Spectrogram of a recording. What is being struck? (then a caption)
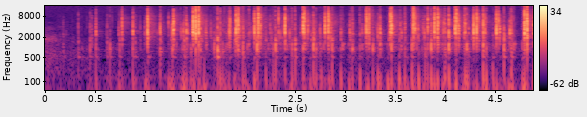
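Plastic handheld game console. A lime green plastic Game Boy Color, a handheld console with a hollow plastic shell, has its buttons clicked and its case tapped with fingertips and nails. The result is a rapid, irregular stream of sharp, bright plastic clicks and taps, each dying away almost instantly, with little low-end body.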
